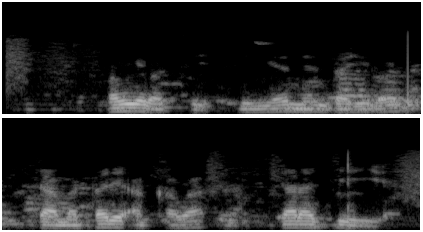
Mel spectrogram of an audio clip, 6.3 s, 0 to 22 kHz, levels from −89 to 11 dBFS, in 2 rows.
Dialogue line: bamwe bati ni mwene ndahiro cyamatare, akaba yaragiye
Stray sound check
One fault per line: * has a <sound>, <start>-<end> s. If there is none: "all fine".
all fine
